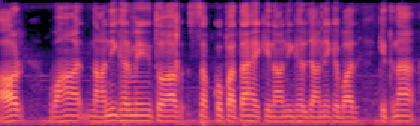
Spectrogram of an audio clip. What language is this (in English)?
Urdu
